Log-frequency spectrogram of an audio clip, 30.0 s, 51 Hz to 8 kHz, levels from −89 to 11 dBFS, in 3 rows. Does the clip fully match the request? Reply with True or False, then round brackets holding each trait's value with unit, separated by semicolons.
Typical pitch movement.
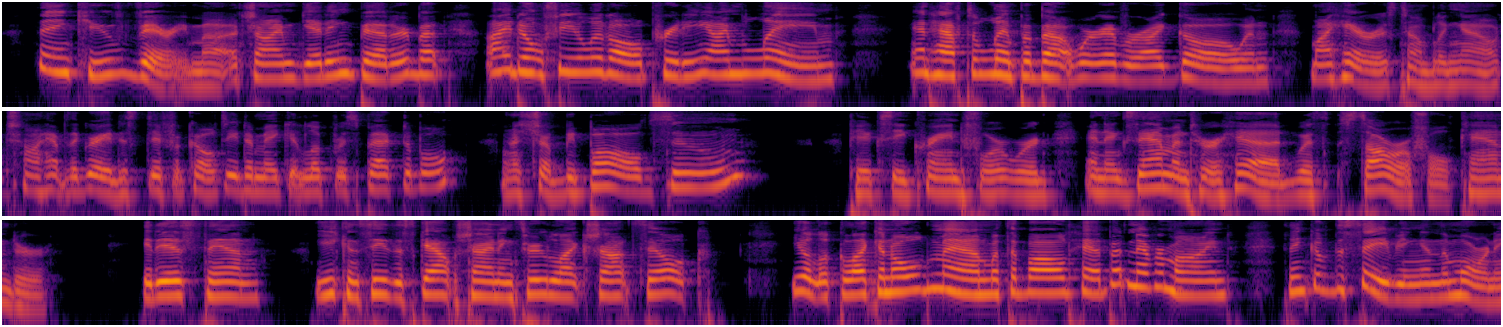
False (6.7 semitones)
